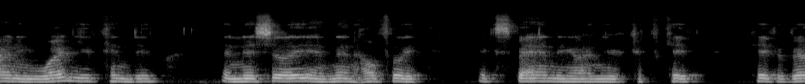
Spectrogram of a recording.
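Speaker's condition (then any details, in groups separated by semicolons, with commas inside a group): Parkinson's disease; young onset, deep brain stimulation surgery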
